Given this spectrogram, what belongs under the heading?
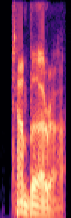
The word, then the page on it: tamboura: British English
